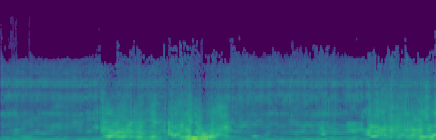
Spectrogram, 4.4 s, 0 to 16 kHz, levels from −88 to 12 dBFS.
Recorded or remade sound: remade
